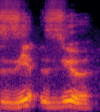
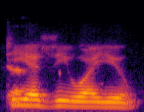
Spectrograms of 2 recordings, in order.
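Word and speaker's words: Tszyu: Yeah, it's Zhu, like a very slight Zhu. Tzyu.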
